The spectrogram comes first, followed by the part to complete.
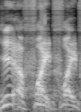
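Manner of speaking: high, gleeful, cheering crow voice.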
